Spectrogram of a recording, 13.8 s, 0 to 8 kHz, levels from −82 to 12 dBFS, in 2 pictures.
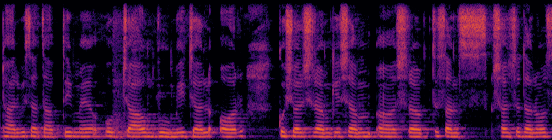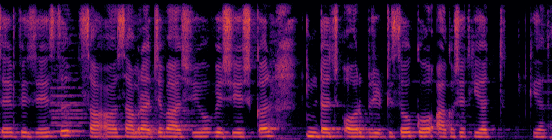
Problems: constant background noise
